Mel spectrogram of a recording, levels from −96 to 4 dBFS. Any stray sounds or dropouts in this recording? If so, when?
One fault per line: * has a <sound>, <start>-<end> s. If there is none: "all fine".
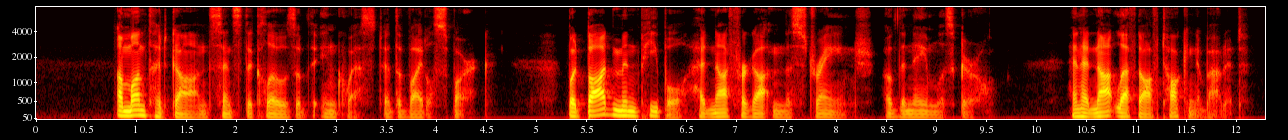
all fine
